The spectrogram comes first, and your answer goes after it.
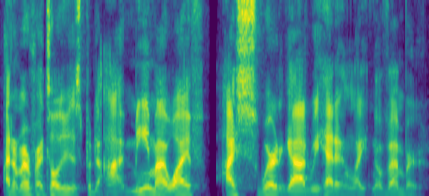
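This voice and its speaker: A man's voice: medium pitch, fast talker, sharp tone. An American man co-hosting a podcast, chatting casually and rambling with many restarts and fillers. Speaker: podcast co-host. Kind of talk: casual chat.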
